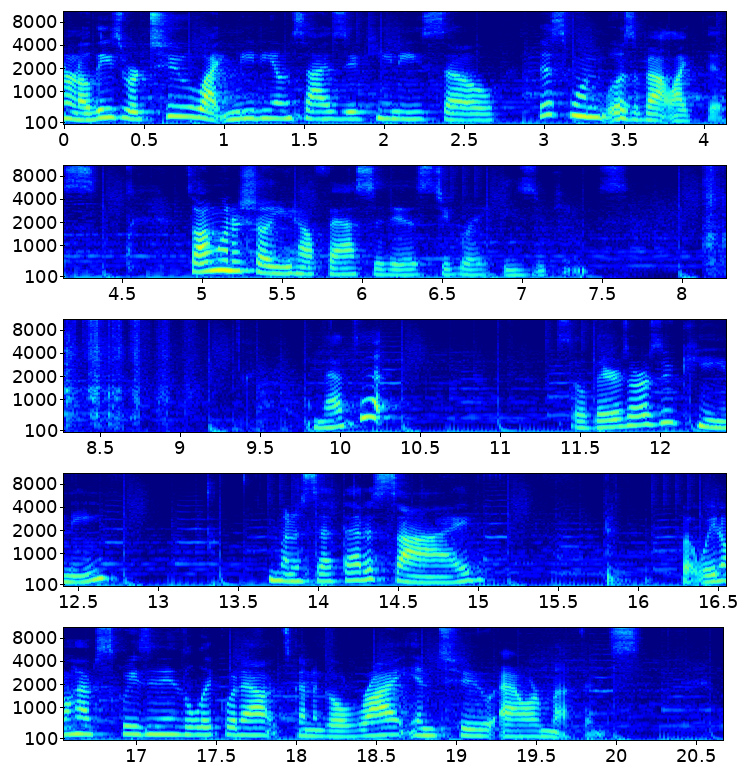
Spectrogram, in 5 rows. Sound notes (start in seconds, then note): 8.1 zucchini grating; 10.6 upbeat music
